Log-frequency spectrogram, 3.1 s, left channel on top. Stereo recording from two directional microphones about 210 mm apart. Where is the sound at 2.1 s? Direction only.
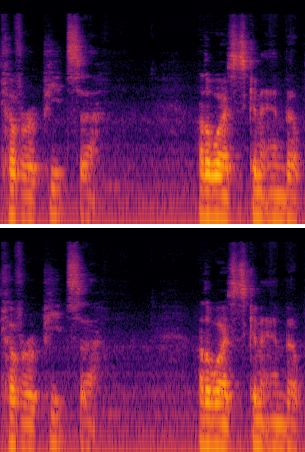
25° left (ahead or behind).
